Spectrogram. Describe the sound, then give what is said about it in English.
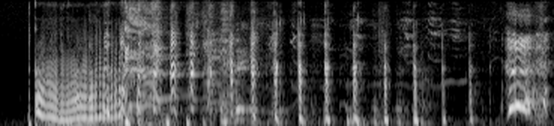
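A person buzzes with their lips and voice to mimic a device vibrating inside someone's chest, like a cell phone on vibrate: a wobbly droning rasp followed by a string of short, sputtering bursts, with a final buzzy burst. “It's like the alarm clock in a chest equivalent of a phone on vibrate, a cell phone on vibrate.”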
